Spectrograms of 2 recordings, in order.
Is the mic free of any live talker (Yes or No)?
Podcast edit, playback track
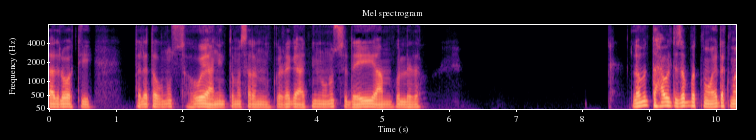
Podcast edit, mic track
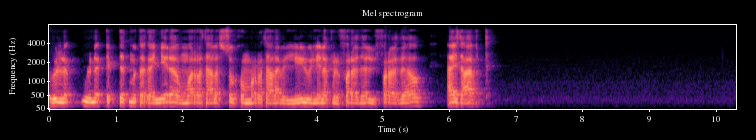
No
